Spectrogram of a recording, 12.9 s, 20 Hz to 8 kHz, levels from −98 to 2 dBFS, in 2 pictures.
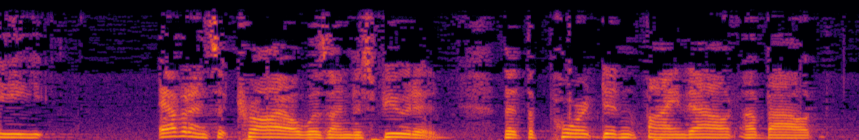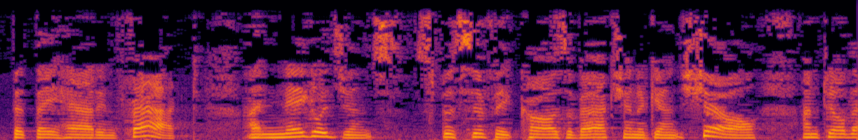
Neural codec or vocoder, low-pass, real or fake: none; 7.2 kHz; real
